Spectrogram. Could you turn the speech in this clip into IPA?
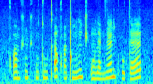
qʼõbʃũt͡ʃʼu tukʼæqʼĩ ǃĩlĩ t͡ʃʼõlæ nzæ̃ɾipʰo tæ

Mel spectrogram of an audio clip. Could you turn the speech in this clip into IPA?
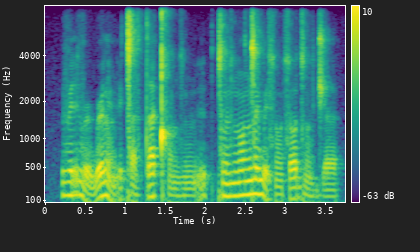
vʏ˥rvə˞˩ wə˞˥ lɛ̃˩rʏ˥ǀa˩z ta˥ǃʰã˩ŋzũ˩r | ǀũ˥z ŋɔ̃˥ŋ͡ǀʏ˥wʏ˩sɔ̃˩ sɔ˥d͡zɔ̃˩z d͡ʒɐ˩

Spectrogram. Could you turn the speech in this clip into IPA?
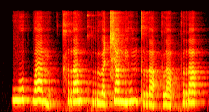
wo˥˩k̚wa˥˩m | kʰra˥˩wkʰrɯ˧a̯t͡ɕa˥˩n ju˥˩ntra˨˩ʔkla˨˩p̚kra˥˩p̚

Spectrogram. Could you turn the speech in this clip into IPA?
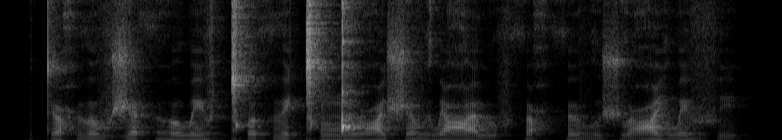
tɵħðov ʒɐθɦow evǀʰoθ ðeǀʰɐŋ͡ǃɵwʕɨ ʃɐvɨwe ʕawufθoħ θɵvu ʃu ʕiwevfi

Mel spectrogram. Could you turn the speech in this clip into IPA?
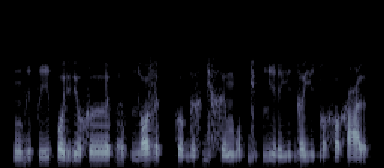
mbipi porʲox lːɘpɦəpʎɔ zəkːoɡəx dʲəxɘ mbɔpdʲɔpʎi ɾijiɡə jiɡɔxɔxʕə

